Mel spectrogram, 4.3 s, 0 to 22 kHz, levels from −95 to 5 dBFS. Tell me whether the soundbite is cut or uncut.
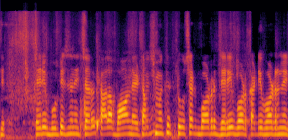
cut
